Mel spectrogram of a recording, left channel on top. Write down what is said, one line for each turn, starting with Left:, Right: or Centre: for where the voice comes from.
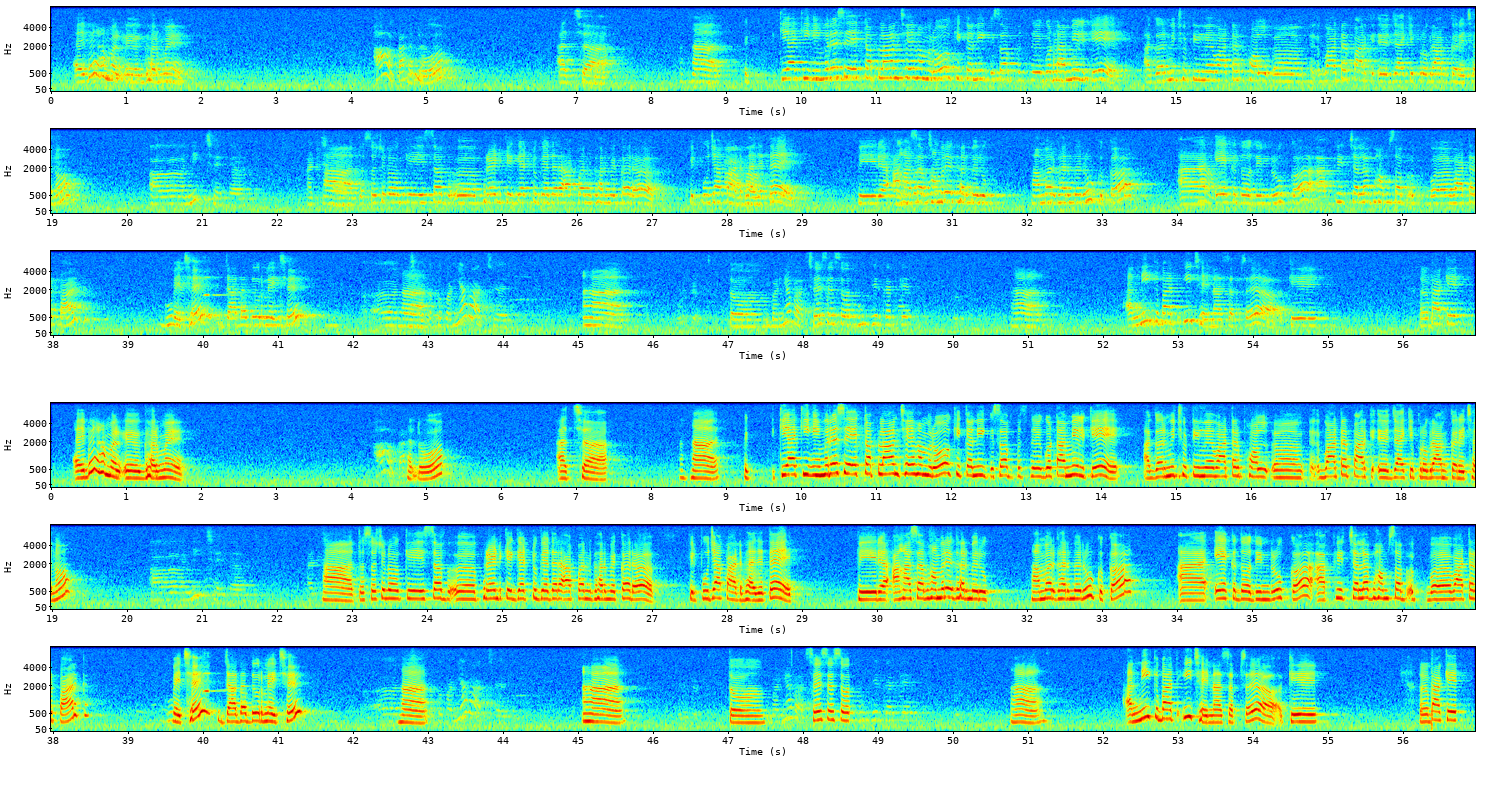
Right: ऐबै हमर घरमे
Left: हँ काहे
Right: हेलो
Left: ना
Right: अच्छा हँ कियाकि इम्हरे सअ एकटा पलान छै हमरो कि कनि सभ गोटा
Left: हँ
Right: मिलके
Left: <inaudible>
Right: आ गर्मी छुट्टीमे वाटरफॉल अ, वाटर पार्क ए, जायके प्रोग्राम करै छलहुँ
Left: आ नीक छै तऽ अच्छा
Right: हँ तऽ सोचलहुँ कि सब फ्रेंड के गेट टुगेदर अपन घरमे करब फिर पूजा
Left: हँ
Right: पाठ भए
Left: हँ
Right: जेतै फिर अहाँ
Left: सही
Right: सब
Left: बात छै
Right: हमरे घरमे रु हमर घरमे रुक कऽ आ
Left: हँ
Right: एक दो दिन रुक कऽ आ फिर चलब हमसभ अ वाट् टर पार्क
Left: घुमे अच्छा
Right: छै ज्यादा दूर नहि छै हँ
Left: तब त बढ़िआ बात छै उड़
Right: हँ
Left: जा उड़ गया
Right: तऽ
Left: बढ़ियां बात
Right: से
Left: छै
Right: से
Left: सब घूम फिर करके एक दिन
Right: हाँ आ नीक बात ई छै छैय कि बाकि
